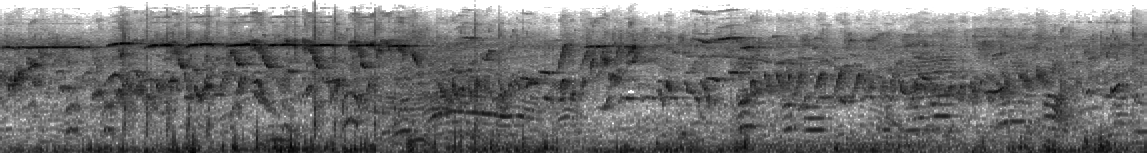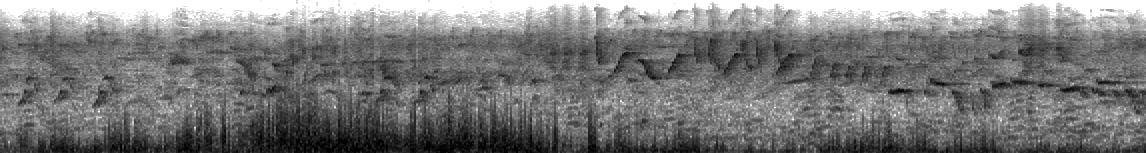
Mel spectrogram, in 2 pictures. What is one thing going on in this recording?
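A caged songbird sings loud, varied chirps and whistles.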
